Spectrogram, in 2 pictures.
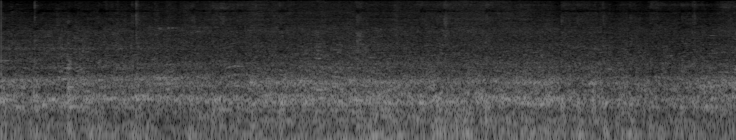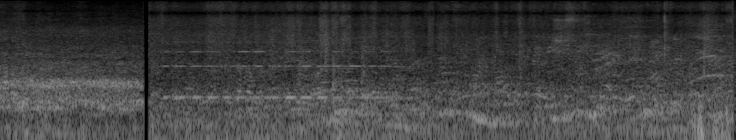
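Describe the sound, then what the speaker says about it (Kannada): Inside a metro station, a continuous heavy rumble of trains and station noise, loud and unbroken, with a shift in the drone partway through and faint voices in the background. "ಮೆಟ್ರೋ ಸ್ಟೇಷನ್ ಒಳಗಡೆ ಹೋಗ್ತಿದ್ದೀವಿ"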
